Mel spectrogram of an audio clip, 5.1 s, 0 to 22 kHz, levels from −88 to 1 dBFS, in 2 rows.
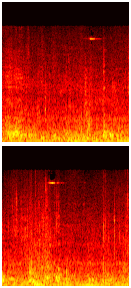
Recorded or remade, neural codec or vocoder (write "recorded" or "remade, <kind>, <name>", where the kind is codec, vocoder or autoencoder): recorded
